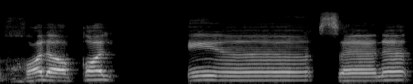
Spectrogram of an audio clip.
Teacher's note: حمزہ کو نون سے ملائیں گے اور سین کو ایک الف کی مقدار کھینچ کے پڑھیں گے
